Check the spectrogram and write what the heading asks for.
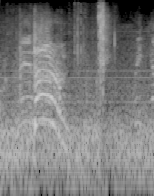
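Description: A man shouts one word, then a single sharp crack comes about one and a half seconds in, over a steady low cabin drone.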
